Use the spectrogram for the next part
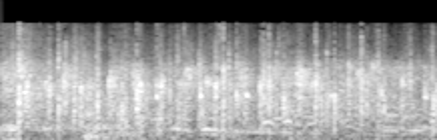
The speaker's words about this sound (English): Yes. Clap for him.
